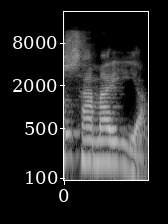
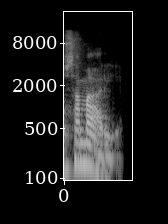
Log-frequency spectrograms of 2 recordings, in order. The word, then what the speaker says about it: Samaria: tenía que pasar por samaría o samaria se puede pronunciar de las dos maneras hay gente que a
